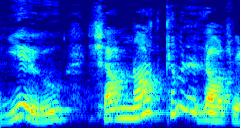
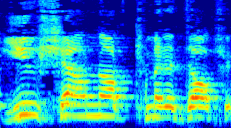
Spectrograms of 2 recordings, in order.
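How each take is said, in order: First: It is said as a reassuring promise. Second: It is said as a stern command.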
